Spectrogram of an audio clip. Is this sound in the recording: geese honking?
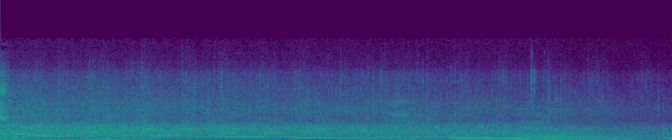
no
